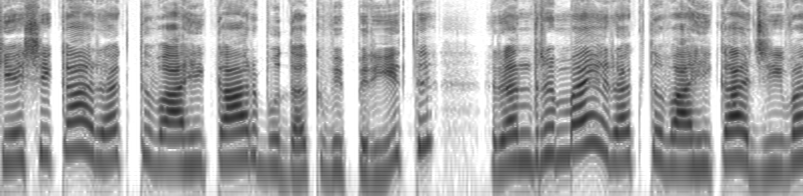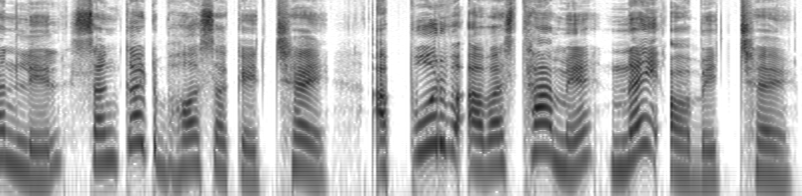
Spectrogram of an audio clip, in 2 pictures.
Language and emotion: Maithili, neutral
